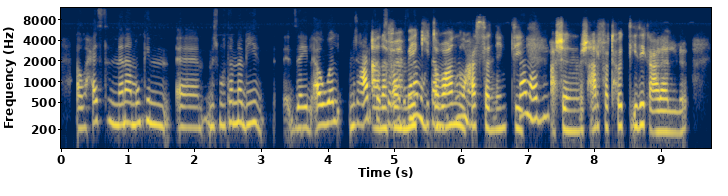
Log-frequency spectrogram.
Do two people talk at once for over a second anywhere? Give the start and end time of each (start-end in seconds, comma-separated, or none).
4.9-6.2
